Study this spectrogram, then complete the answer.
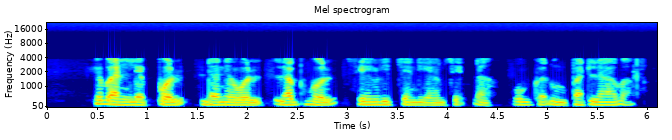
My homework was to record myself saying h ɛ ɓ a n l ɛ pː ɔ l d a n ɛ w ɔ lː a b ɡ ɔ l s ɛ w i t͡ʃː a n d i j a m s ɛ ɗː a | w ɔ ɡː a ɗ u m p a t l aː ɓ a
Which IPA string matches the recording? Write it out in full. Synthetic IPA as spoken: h ɛ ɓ a n l ɛ pː ɔ l d a n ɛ w ɔ lː a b ɡ ɔ l s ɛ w i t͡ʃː a n d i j a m s ɛ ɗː a | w ɔ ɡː a ɗ u m p a t l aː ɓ a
